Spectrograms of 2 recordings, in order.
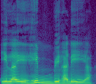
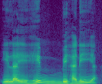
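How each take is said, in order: No difference in how they are said.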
